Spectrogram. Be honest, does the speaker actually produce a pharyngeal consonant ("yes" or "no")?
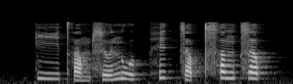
no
